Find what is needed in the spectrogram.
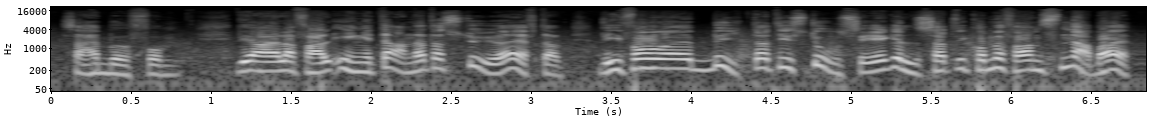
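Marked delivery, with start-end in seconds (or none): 1.2-6.8 lightly voiced toad, higher and louder; a hint of a bossy toad; urgent toad. A narrator's reading. Herr Buffo urging a bigger sail, lightly voiced urgency.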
